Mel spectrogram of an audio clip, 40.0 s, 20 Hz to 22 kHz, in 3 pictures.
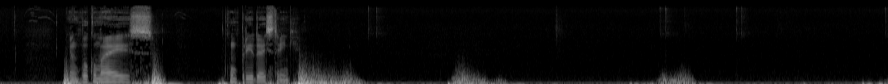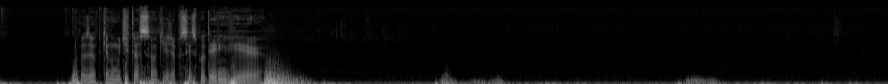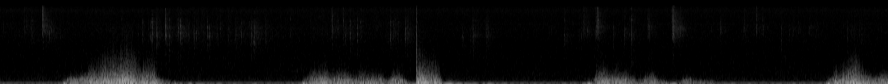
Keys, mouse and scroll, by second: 5.7 click, 10.0 click, 11.0 click, 13.2 click, 14.3 click, 14.8 click, 16.0 Up, 17.3 Down, 18.3 Up, 19.2 End, 27.3 Return, 28.2-31.6 typing, 32.6-33.8 typing, 35.2 Down, 35.5 Return, 36.0 ., 36.7 n, 37.8 BackSpace, 38.8 shift+9.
